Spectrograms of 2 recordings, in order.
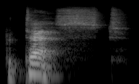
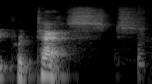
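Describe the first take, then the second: Both takes have the same delivery.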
